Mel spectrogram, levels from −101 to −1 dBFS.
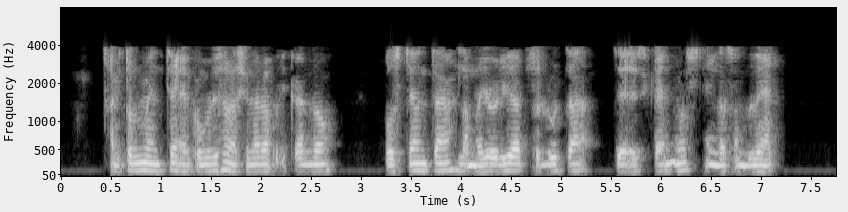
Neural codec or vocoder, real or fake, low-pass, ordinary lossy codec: codec, 16 kHz, 2 kbps, FreqCodec, larger model; fake; 7.2 kHz; AAC, 16 kbps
